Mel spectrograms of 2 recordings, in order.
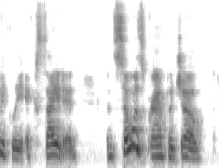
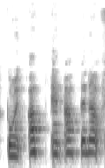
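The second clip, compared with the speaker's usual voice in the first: plain reading voice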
